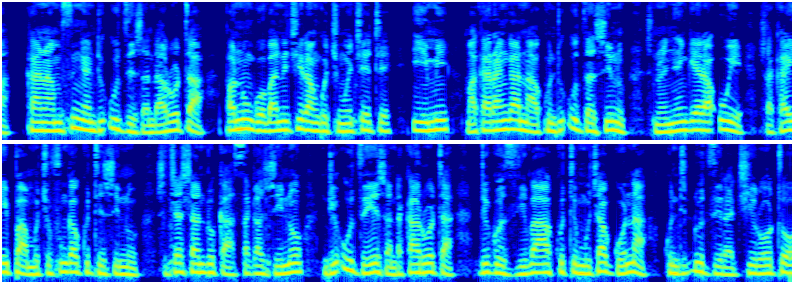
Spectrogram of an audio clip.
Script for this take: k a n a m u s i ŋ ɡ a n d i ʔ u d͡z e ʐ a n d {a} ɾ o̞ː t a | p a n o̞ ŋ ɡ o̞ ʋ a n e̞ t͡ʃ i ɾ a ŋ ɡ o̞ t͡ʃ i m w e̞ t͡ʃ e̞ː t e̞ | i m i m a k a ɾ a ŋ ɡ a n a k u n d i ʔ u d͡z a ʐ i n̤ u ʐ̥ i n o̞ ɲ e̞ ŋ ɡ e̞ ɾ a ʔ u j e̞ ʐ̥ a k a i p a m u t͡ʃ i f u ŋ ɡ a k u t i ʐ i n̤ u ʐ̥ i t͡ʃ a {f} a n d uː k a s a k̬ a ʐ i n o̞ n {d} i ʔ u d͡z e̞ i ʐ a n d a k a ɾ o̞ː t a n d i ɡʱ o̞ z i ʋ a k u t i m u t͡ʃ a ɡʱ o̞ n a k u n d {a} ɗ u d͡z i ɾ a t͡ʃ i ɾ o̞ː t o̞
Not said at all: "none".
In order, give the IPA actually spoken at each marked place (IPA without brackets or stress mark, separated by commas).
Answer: a, ʃ, d, i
